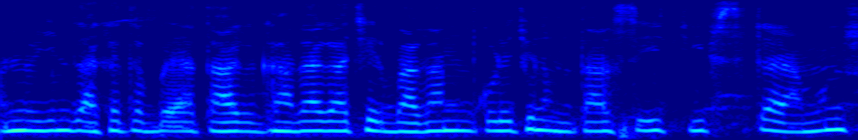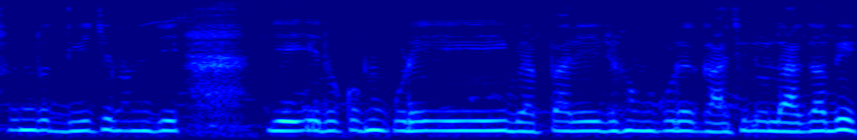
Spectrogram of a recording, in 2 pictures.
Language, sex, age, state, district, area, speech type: Bengali, female, 45-60, West Bengal, Purba Medinipur, rural, spontaneous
